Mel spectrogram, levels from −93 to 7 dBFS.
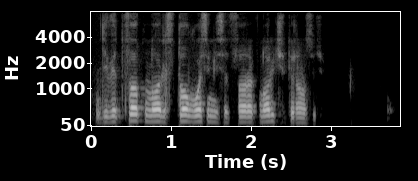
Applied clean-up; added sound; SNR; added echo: none; none; none; none.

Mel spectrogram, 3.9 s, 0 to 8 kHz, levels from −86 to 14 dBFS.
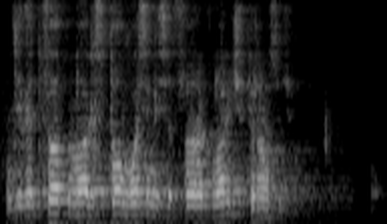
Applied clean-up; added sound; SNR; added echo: none; none; none; reverberation time 0.6 s.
